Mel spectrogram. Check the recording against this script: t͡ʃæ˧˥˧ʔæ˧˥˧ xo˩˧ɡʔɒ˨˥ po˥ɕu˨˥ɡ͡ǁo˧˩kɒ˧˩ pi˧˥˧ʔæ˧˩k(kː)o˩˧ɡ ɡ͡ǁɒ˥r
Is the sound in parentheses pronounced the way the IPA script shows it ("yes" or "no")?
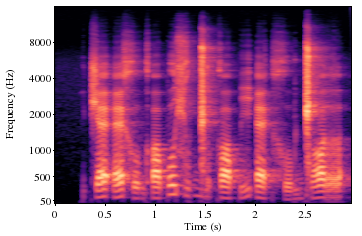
no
